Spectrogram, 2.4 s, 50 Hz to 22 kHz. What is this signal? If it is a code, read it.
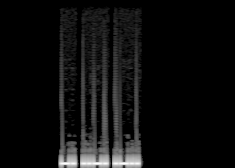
Morse code, heard as a keyed tone, about 44 wpm, 700 Hz. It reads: NFL
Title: ARRL Sections 45wpm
